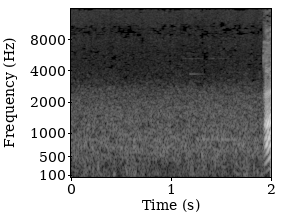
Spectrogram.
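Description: Steady outdoor background noise, an even low hiss with nothing standing out, in a pause between a man's sentences. His voice comes back right at the end.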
